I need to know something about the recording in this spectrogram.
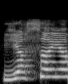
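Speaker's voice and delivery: यसय as ya-sa-ya with full स; wrong pronunciation. Shown as a demonstration. Teacher explaining the full स mistake, three-syllable mispronunciation. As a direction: give every letter of यसय its vowel. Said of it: "बोलने से स आपका पूर्ण हो जाएगा".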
